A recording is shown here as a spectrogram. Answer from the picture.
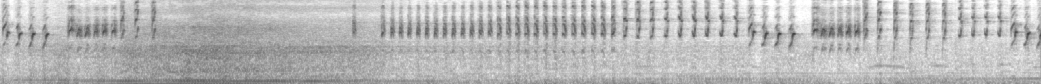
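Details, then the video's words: Long-tailed shrike delivering long runs of rapid sharp clicks, several per second, with short buzzy bursts; a stretch of faint hiss and murmur fills the early seconds. "INI BARU CENDET SUPER MEWAH BOLO"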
